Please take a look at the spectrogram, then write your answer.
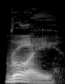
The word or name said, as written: roy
